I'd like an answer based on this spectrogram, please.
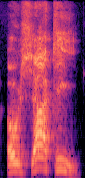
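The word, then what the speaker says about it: O'Shaquie: She la said yeah it is what old boy said but then the gang said bro no his name is pronounced Oshaki.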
